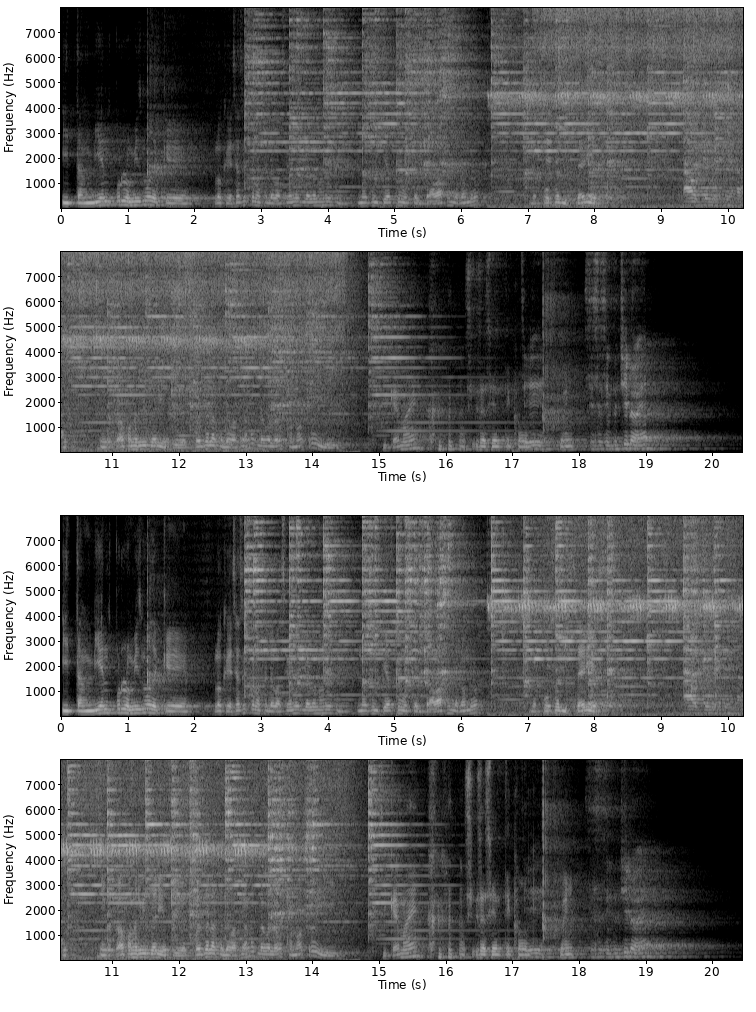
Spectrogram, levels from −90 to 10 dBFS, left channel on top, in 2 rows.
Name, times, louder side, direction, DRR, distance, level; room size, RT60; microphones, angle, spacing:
voice 1, 0.0-2.0 2.3-6.3 7.0-8.3 10.2-10.5 10.8-14.5 15.0-17.3 17.7-18.3, right 3 dB, 75° right, 1.1 m, -33 dB
sound 1, 1.3-1.4 2.7-15.7 17.0-17.1 17.4-17.5, right 6 dB, 40° right, 2.9 m, -28 dB
Bathtub (filling or washing), 6.4-14.5, left 8 dB, 70° left, 4.6 m, -33 dB
sound 2, 6.4-13.3, right 5 dB, 55° right, 3.4 m, -30 dB
voice 2, 9.3-10.3 17.2-17.5 18.1-19.0, left 2 dB, 55° left, 2.7 m, -36 dB
28.5 x 25.0 x 8.4 m
head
